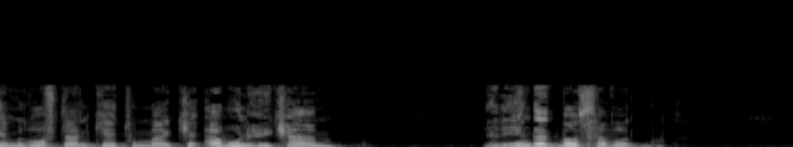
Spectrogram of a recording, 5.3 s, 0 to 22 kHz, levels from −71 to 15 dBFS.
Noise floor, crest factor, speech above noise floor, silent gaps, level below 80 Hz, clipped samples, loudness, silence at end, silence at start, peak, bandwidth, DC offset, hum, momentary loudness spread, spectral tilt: -67 dBFS; 20 dB; 47 dB; none; -52 dBFS; under 0.1%; -21 LUFS; 0.85 s; 0 s; -2 dBFS; 9.4 kHz; under 0.1%; none; 13 LU; -6 dB/octave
